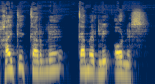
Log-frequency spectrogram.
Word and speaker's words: Heike Kamerlingh Onnes: de teoría, pero buen experimentalista, que se llama Heike Kamerlingh Onnes. Así se escribe y así se pronuncia. Y entonces él estudió en Heidelberg. Heike Kamerlingh Onnes estudió en Heidelberg.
